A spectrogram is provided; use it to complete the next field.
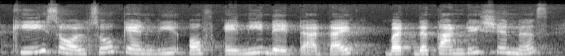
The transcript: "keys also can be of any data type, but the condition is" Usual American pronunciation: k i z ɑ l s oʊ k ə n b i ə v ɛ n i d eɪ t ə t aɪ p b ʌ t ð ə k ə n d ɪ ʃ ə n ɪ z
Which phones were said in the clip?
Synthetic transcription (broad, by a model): k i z ɑ l s oʊ k ə n b i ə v ɛ n i d eɪ t ə t aɪ p b ʌ t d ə k ə n d ɪ ʃ ə n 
